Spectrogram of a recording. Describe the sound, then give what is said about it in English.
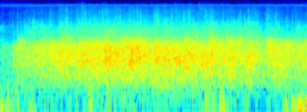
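An audience breaks into sustained, loud applause welcoming a professor introduced as a speaker, a dense steady patter of many hands clapping that swells quickly and holds for several seconds without any talking. “You should clap after the session is over, not before.”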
